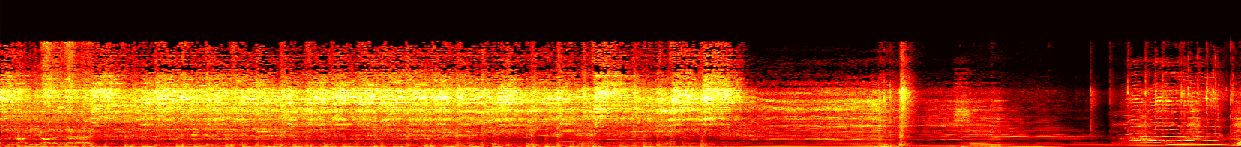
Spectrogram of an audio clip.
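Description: Punk rock band playing live, with electric guitars, bass and drum kit. About ten seconds in the song ends on a held chord that rings on, with a single sharp hit near its end, and the sound drops to a quieter stretch.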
